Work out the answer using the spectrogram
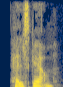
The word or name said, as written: halvskærm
